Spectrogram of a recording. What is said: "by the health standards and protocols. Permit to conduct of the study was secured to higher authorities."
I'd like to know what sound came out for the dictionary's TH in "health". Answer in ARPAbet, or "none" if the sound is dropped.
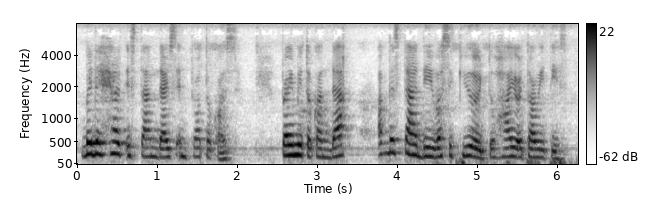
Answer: T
